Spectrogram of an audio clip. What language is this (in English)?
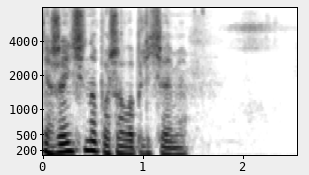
Russian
